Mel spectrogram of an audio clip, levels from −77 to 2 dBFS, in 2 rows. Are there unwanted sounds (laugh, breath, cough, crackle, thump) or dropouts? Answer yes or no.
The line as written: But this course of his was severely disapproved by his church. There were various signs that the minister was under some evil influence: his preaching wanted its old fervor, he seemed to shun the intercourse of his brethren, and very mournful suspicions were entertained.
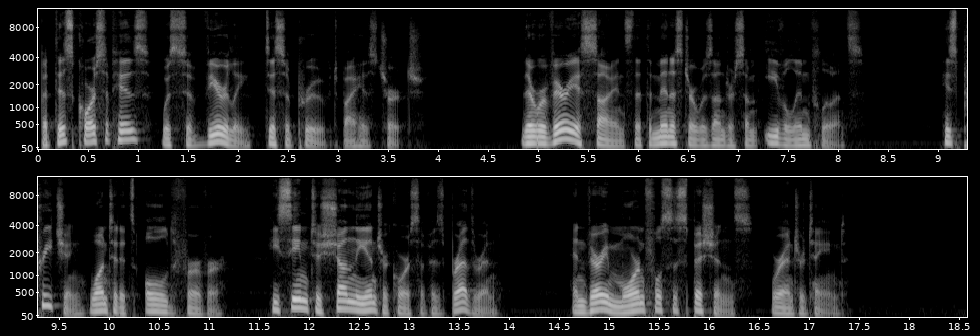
no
